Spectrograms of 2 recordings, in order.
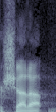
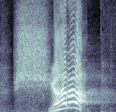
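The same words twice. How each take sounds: First: Mild quoted shut up. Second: High, loud yell; shouted shut up. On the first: Retold or imitated. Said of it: "never let me tell my brother". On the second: Acted. Preacher as Jesus silencing the demon, high loud yell. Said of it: "what Jesus is saying to the demon".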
